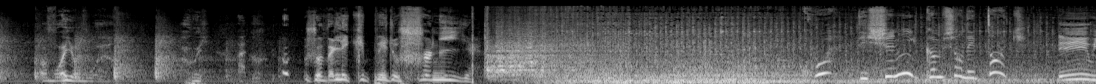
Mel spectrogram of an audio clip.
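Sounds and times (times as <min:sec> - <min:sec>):
speech: 0:00.4 - 0:01.1, 0:01.9 - 0:05.0, 0:08.2 - 0:10.9
tractor engine starting and idling: 0:04.9 - 0:10.9.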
